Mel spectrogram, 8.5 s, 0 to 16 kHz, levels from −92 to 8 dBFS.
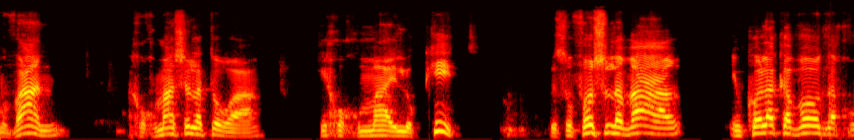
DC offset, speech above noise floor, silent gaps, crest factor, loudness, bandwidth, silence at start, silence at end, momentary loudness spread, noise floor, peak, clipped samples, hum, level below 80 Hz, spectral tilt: under 0.1%; 39 dB; 3.12-3.16 s, 4.91-5.00 s, 7.00-7.22 s; 18 dB; -20 LUFS; 12.5 kHz; 0 s; 0 s; 15 LU; -59 dBFS; -4 dBFS; under 0.1%; none; -66 dBFS; -4.5 dB/octave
